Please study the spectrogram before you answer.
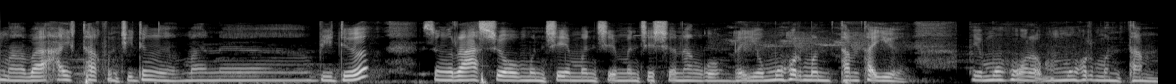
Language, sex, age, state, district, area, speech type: Bodo, female, 45-60, Assam, Udalguri, urban, spontaneous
